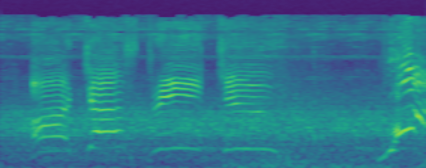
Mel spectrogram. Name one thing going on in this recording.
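A cartoon character's voice speaks in a high, squeaky tone.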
